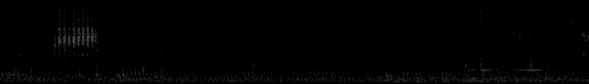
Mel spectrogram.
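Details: Baby raccoons from a family living under a deck give a brief, high, rapidly pulsed chittering burst, followed by faint scattered squeaks.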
